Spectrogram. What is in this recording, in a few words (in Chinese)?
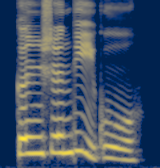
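"根深蒂固", Chinese; HSK6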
